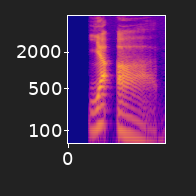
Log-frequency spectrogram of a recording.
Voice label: "yahad", Hebrew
